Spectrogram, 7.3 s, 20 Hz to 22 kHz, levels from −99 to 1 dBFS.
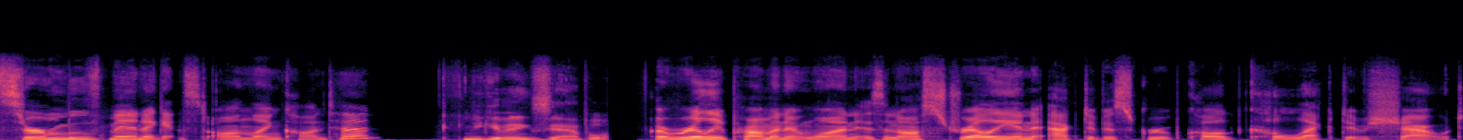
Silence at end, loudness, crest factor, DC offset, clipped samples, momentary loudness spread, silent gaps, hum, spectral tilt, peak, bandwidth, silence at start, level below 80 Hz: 0.05 s; -30 LUFS; 20 dB; under 0.1%; under 0.1%; 10 LU; 3.06-3.19 s; none; -4.5 dB/octave; -10 dBFS; 13 kHz; 0 s; -56 dBFS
